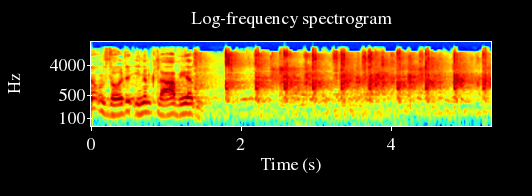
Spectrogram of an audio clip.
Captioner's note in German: Beifall AfD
